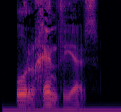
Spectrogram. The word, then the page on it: urgencias: espagnol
